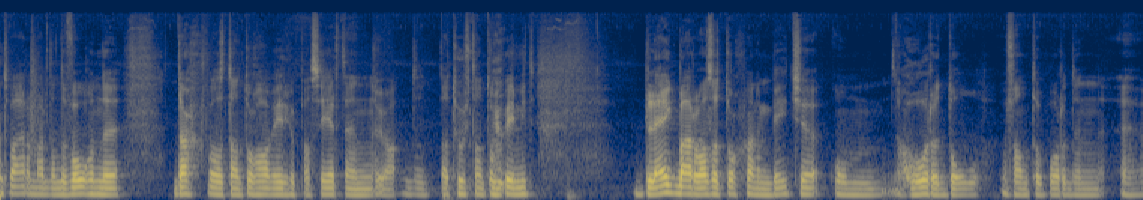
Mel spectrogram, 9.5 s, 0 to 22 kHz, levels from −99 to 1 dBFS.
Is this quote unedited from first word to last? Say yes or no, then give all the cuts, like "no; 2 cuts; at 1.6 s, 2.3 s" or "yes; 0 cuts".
no; 1 cut; at 3.1 s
